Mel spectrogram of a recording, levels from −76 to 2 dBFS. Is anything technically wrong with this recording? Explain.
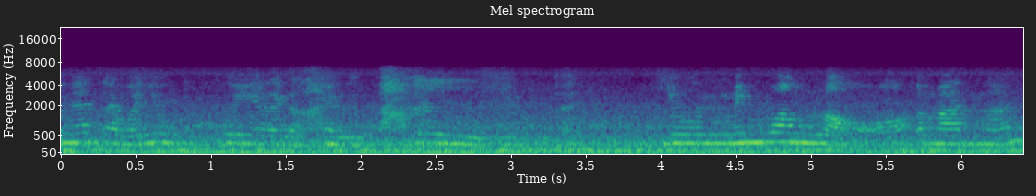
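No, nothing stood out as technically wrong on listening to this speech clip.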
